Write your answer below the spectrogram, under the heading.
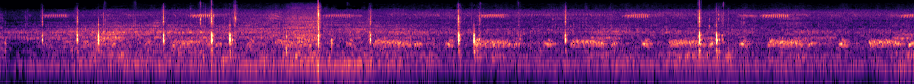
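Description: Ambient chorus of calling insects and frogs: short high chirps repeating at uneven intervals over lower intermittent croaking notes, broken by a scatter of sharp, loud clicks.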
